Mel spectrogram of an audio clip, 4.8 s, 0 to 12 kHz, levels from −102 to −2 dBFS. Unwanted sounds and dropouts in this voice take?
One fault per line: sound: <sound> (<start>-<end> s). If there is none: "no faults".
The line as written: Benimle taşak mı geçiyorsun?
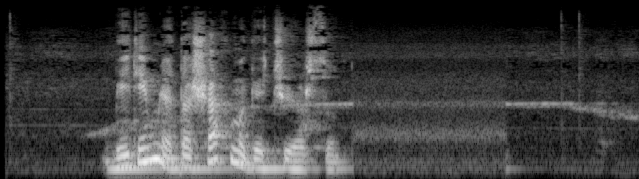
no faults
